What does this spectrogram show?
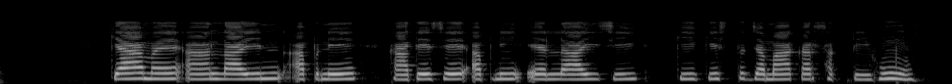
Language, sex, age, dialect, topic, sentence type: Hindi, female, 46-50, Garhwali, banking, question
